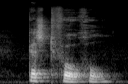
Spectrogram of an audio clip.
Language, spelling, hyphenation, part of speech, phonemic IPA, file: Dutch, pestvogel, pest‧vo‧gel, noun, /ˈpɛstˌvoː.ɣəl/, Nl-pestvogel.ogg
- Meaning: 1. Bohemian waxwing (Bombycilla garrulus) 2. a waxwing, any bird of the genus Bombycilla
